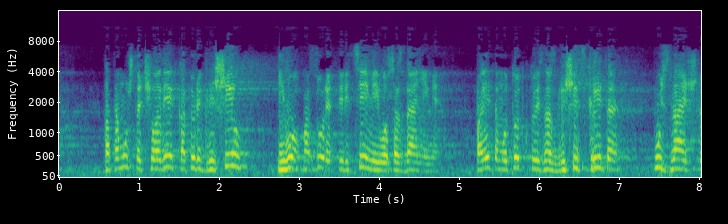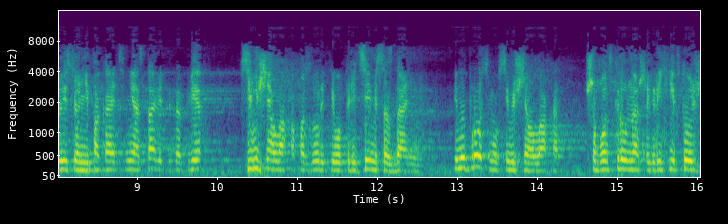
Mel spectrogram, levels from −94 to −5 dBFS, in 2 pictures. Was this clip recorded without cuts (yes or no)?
yes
